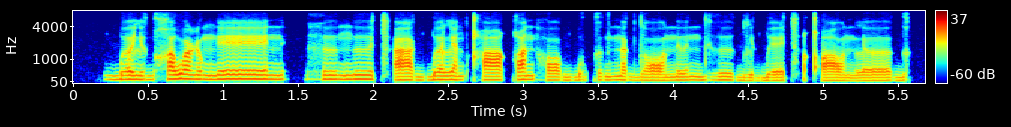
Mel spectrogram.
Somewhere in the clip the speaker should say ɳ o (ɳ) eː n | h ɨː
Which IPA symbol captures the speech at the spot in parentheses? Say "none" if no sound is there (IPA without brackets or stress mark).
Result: ŋ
